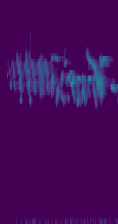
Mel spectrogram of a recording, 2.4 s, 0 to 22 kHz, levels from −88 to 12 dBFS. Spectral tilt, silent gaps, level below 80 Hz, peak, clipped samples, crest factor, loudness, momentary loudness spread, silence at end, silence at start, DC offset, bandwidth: 4.5 dB/octave; none; -86 dBFS; -30 dBFS; under 0.1%; 16 dB; -42 LUFS; 10 LU; 0 s; 0.15 s; under 0.1%; 10 kHz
